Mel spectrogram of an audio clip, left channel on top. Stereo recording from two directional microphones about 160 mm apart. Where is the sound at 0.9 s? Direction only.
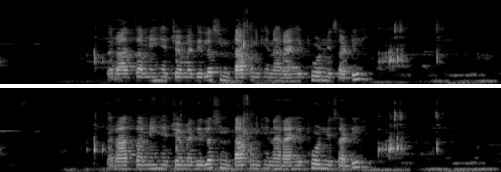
35° right (ahead or behind).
